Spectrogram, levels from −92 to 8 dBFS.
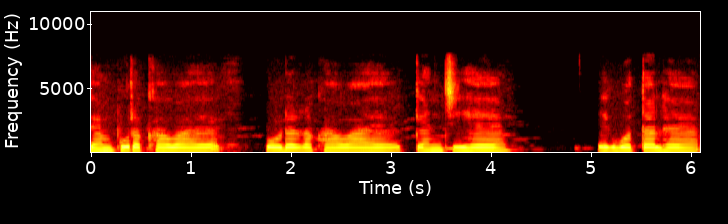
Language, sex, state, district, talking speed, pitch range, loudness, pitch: Hindi, female, Chhattisgarh, Raigarh, 155 wpm, 215-230 Hz, -15 LUFS, 220 Hz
